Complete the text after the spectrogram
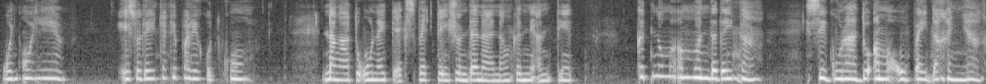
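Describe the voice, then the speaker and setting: A woman's voice: high voice, unhurried, mellow, no room sound. A woman playing a troubled young student under family pressure in a radio drama, with an Ilocano accent. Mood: worried, stressed. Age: young adult.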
